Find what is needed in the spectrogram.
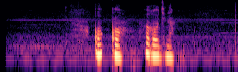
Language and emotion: Russian, neutral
